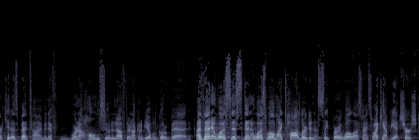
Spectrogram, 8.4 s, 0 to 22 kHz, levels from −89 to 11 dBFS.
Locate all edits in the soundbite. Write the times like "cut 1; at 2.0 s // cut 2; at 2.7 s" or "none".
cut 1; at 3.9 s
